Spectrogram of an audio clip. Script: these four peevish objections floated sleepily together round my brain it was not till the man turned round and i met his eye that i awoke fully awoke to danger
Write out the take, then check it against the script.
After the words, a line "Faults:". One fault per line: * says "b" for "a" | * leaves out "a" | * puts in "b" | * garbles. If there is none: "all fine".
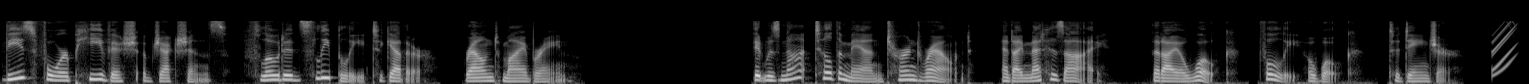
these four peevish objections floated sleepily together round my brain it was not till the man turned round and i met his eye that i awoke fully awoke to danger
Faults:
all fine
